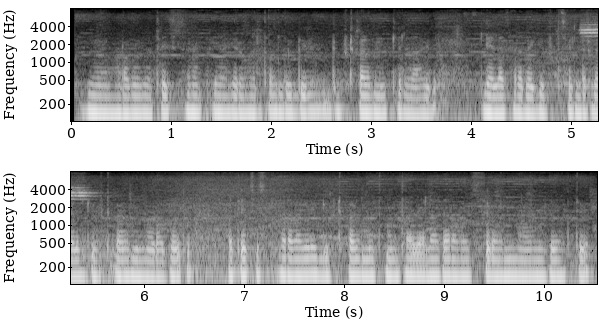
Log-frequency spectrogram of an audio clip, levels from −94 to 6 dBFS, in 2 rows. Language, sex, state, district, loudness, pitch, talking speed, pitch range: Kannada, female, Karnataka, Mysore, -15 LUFS, 135 Hz, 155 wpm, 135-140 Hz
